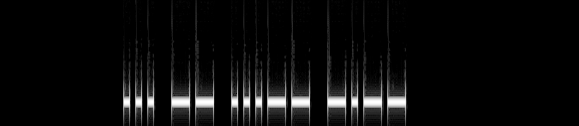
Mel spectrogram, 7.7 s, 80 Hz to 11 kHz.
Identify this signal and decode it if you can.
Morse code, heard as a keyed tone, about 15 wpm, 700 Hz. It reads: SM3Y
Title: DXCC-100 Call Signs - 4 Characters - Repeated 2x - 15wpm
